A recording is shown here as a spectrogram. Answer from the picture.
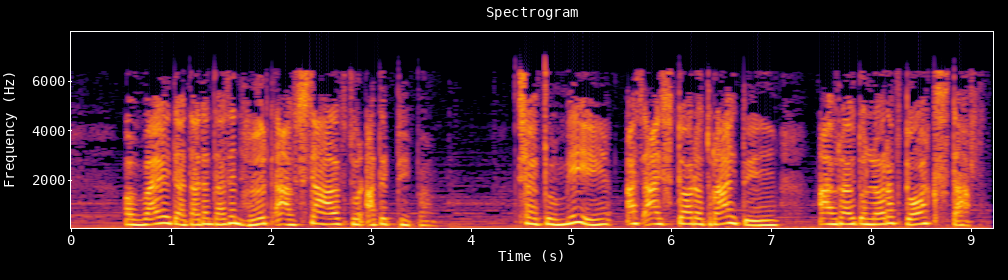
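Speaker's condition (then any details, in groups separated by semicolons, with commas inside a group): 97% hearing loss, cochlear implants, severe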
